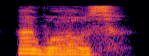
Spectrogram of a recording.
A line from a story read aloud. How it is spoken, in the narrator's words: Maris said wearily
